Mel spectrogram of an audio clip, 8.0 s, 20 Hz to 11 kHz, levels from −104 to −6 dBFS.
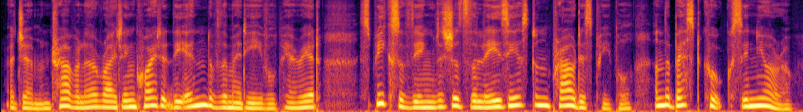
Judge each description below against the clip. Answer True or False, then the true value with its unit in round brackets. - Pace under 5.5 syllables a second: False (5.7 syllables/s)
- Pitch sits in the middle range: True (180 Hz)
